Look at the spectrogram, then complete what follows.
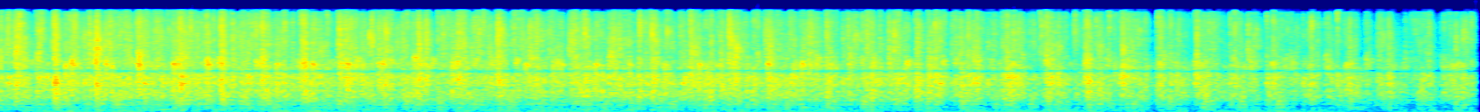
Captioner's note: applause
